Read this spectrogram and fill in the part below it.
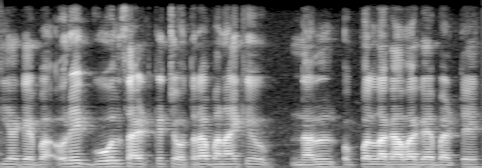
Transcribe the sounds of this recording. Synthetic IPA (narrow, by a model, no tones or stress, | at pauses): ijaɡɛba̰ʔɔːɾeːk̚ɡoːlsaːɪɖket͡ʃɔːt̪ɾabɐnaːeke | nɐlʊpːəɾlɐɡaːʋaɡɐebɐʈʰe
